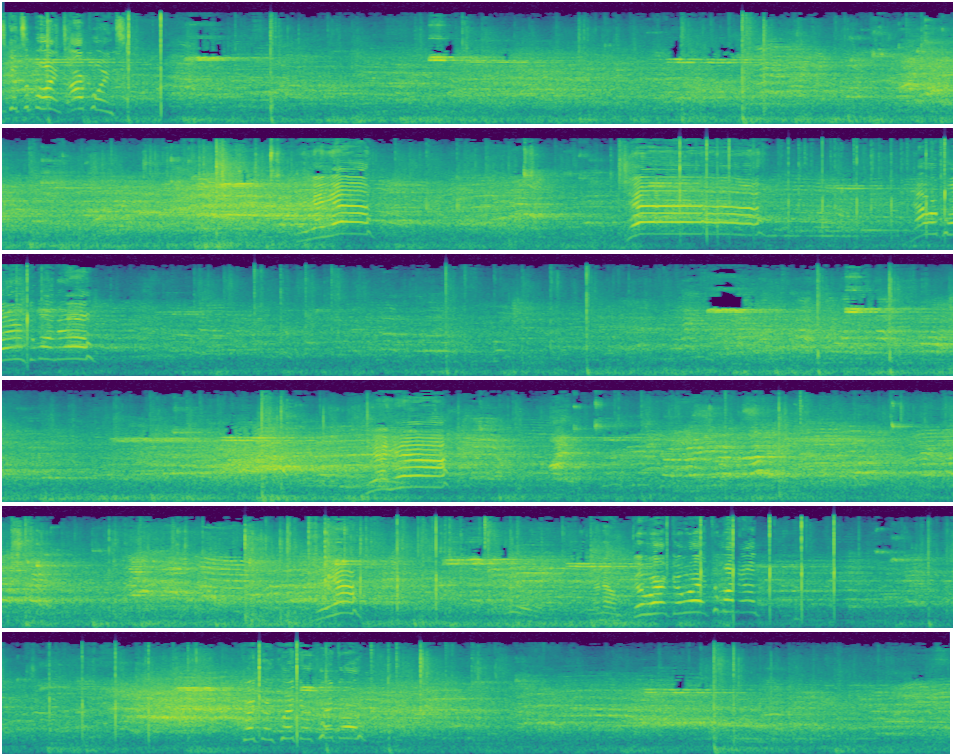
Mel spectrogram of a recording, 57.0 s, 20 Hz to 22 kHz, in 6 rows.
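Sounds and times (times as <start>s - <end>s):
people shouting and cheering: 0.0s - 24.1s, 25.1s - 57.0s
murmur of spectators: 0.0s - 57.0s.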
